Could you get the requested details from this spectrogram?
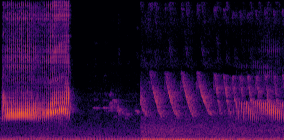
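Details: Canary song for training young birds: a loud steady high trill, a short pause, then a series of softer descending sweeps and a buzzy trill over low rumbling noise.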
